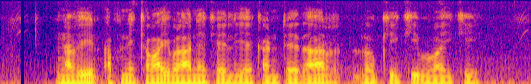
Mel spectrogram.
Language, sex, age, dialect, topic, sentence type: Hindi, male, 18-24, Awadhi Bundeli, agriculture, statement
